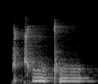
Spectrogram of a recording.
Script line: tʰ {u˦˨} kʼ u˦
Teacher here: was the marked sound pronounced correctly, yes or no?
yes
